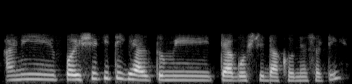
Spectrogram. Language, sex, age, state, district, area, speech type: Marathi, female, 30-45, Maharashtra, Wardha, rural, conversation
